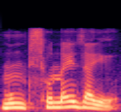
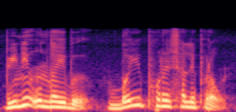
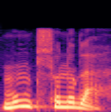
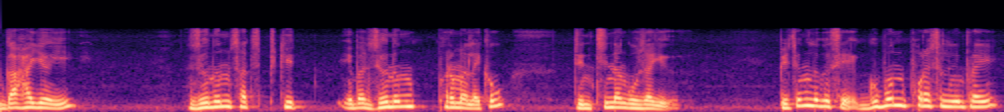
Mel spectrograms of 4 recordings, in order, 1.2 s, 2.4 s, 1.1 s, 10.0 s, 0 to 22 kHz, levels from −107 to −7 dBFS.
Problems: constant background noise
